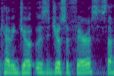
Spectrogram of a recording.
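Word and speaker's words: Josef Fares: little silly thing like having was it Joseph Ferris?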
